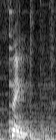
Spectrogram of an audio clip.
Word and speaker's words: think: Word number 11, think. Please do concentrate on my pronunciation. Think. We actually emit a th sound at the starting. So emit th sound at the starting and then ing.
